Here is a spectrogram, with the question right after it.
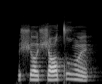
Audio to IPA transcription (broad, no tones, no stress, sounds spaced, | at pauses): ʃ ɒ ʃ ɛ tˤ ʁʷ ɛ̃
